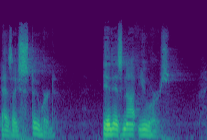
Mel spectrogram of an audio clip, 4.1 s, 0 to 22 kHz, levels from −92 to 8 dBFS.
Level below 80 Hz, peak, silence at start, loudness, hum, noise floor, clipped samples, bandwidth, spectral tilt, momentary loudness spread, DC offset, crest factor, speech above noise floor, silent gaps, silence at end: -54 dBFS; -10 dBFS; 0 s; -27 LUFS; none; -66 dBFS; under 0.1%; 12 kHz; -5 dB/octave; 18 LU; under 0.1%; 20 dB; 39 dB; none; 0.75 s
